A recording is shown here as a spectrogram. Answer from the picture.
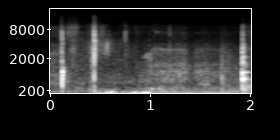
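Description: A few short, sharp knocks and clicks of things being handled and shifted about in a car's cab, the last and loudest near the end.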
